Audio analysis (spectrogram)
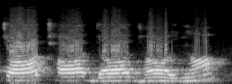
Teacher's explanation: ये जो वर्ण है तालू को स्पर्श करते हुए बाहर निकलता है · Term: तलाब वर्ण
